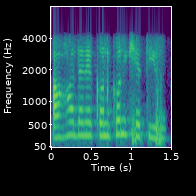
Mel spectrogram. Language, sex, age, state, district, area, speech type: Maithili, female, 18-30, Bihar, Begusarai, rural, conversation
